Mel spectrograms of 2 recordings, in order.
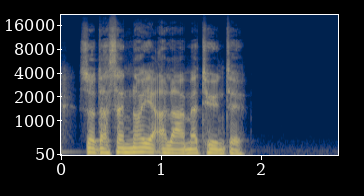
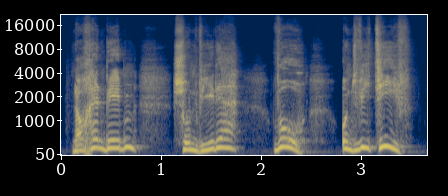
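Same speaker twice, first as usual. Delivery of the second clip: high-pitched, alarmed questions; 11 semitones higher than usual. A narrator's reading. Wife urgently asking about a new earthquake, alarmed. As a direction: fire off startled questions in a raised voice. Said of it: "wollte seine Frau alarmiert wissen".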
